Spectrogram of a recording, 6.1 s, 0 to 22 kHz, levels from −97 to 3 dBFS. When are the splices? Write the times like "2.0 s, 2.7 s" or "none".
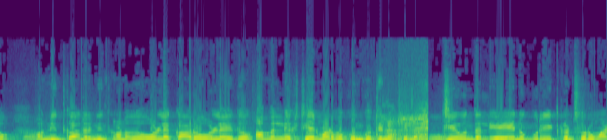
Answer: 2.5 s, 4.3 s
